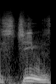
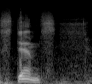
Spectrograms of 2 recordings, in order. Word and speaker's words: stems: do Virtual DJ tá eu até falei steams mas a pronúncia correta é stems os stems ah exigem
